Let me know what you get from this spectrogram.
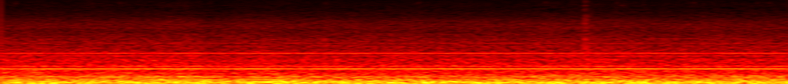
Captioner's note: aeroplane whirring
